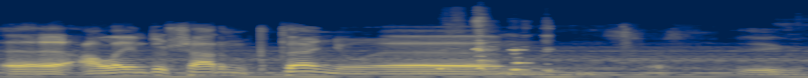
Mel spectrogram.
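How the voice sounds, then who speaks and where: A man with a European Portuguese accent, very deep and low in pitch, very slow, amid noticeable background noise. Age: 50s. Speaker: futsal coach. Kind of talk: interview. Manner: hesitant, many fillers and repetitions.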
